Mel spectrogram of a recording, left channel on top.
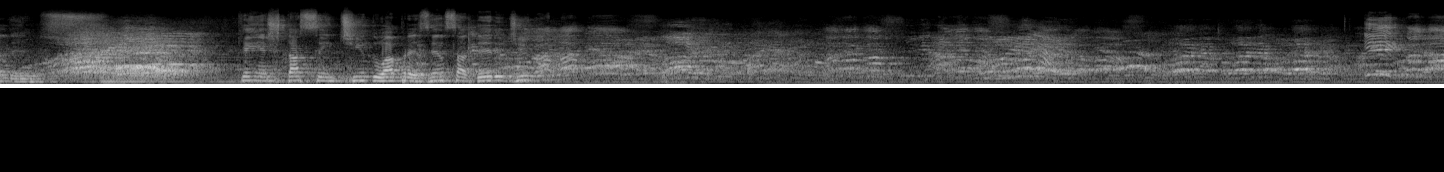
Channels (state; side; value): silent; right; digital silence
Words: Deus. Quem está sentindo a presença dele, diga alaba.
